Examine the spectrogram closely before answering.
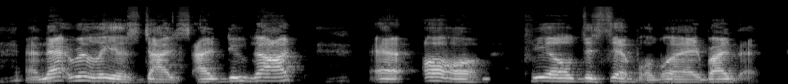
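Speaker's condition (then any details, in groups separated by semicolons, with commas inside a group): Traumatic brain injury, ataxic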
